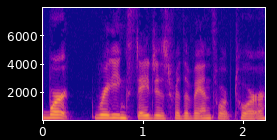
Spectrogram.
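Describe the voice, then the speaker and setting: With an American accent and an unremarkable speaking voice, the speaker goes at a moderate pace with ordinary pitch variation in a very clean recording with a silent background. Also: woman. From US South, South Georgia. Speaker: filmmaker and film crew worker. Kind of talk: casual interview chat.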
